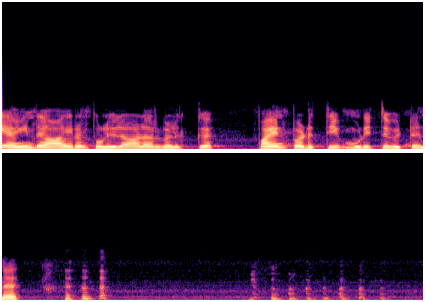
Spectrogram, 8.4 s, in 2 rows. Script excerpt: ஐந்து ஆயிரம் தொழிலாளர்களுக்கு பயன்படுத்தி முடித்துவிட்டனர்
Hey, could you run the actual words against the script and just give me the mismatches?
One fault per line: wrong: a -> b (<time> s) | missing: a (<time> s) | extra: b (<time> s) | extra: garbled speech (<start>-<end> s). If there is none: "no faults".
no faults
